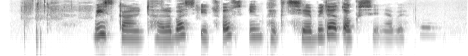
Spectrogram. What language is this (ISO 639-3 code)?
kat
